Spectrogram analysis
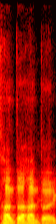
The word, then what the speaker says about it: Hunter x Hunter: something you shut up it's pronounce Hunter Hunter the ex is silence Hunter Hunter um n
